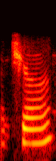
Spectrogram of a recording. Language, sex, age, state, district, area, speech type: Urdu, female, 18-30, Uttar Pradesh, Gautam Buddha Nagar, rural, conversation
